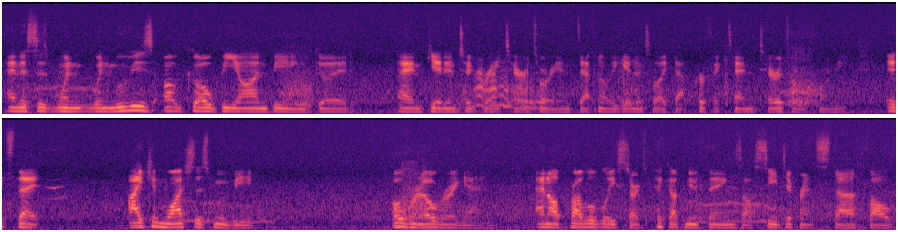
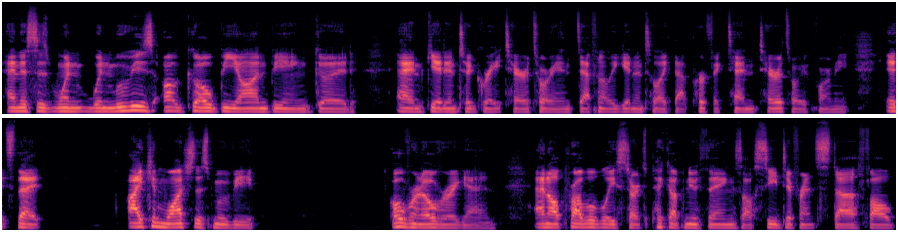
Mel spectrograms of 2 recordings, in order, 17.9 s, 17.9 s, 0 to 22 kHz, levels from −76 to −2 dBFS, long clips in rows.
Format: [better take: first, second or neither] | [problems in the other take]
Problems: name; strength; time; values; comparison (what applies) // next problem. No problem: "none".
second | hiss; loud; throughout; 8 dB below the speech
